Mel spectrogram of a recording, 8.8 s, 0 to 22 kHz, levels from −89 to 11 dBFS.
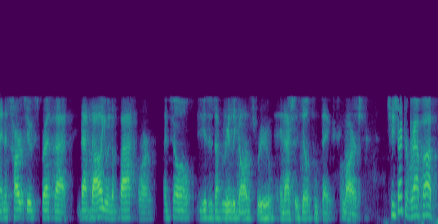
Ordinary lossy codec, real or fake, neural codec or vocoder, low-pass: AAC, 16 kbps; fake; codec, 16 kHz, 1 kbps, FunCodec, trained on LibriTTS, 50 frames a second; 3.6 kHz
